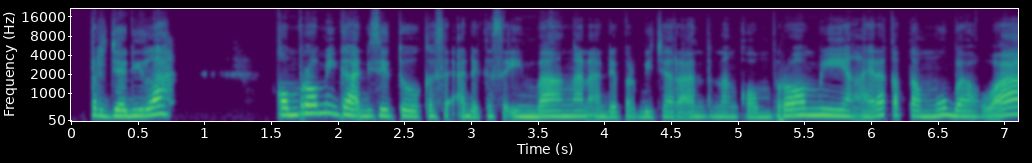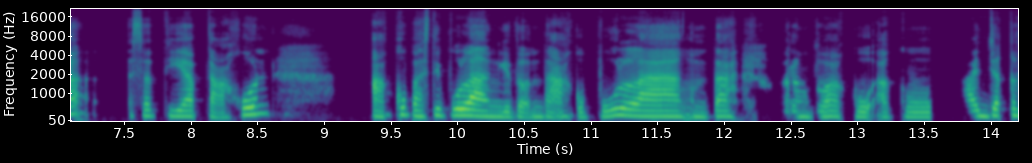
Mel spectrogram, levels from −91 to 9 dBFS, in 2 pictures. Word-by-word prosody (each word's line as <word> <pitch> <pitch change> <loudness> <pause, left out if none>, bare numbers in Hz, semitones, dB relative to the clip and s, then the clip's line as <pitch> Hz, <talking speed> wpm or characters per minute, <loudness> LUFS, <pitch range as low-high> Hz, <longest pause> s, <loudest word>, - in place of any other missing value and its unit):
terjadilah 215 +4 +3 0.8
kompromi, 295 +5 +4
Kak, 235 -5 +4
di - - -2
situ. 205 -2 0
Kese 195 -1 -5
ada 200 - -3
keseimbangan, 195 +1 0
ada 175 -1 -4
perbicaraan 175 0 -5
tentang 180 -1 -6
kompromi 220 +7 +1
yang 195 - -4
akhirnya 225 +6 -1
ketemu 195 0 -2
bahwa 195 +3 +1 0.5
setiap 200 -2 -2
tahun 255 - +1 0.8
aku 245 +1 -1
pasti 210 +2 -1
pulang, 215 -4 +6
gitu. 175 -1 -3
Entah 175 +1 -3
aku 170 - -7
pulang, 195 -1 +4
entah 185 +2 -1 0.4
orang 185 -1 -5
tuaku 185 -1 -3
aku 170 0 -5 0.3
ajak 200 +4 -1
195 Hz, 125 wpm, -22 LUFS, 180-220 Hz, 0.8 s, pulang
